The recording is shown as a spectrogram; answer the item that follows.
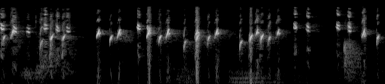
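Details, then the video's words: Goldfinch song used to get a goldfinch singing: clear, loud, high chirps and quick twittered notes in short runs, with crisp gaps between phrases and no other sounds. "10 Minutes To Make Your Goldfinch To Sing!"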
